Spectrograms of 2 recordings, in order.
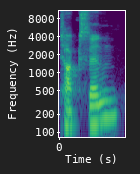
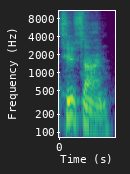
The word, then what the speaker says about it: Tucson: is a town in Arizona um do you pronounce it tuxen that's Tucson that's Tucson Mike and ranana says we don't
